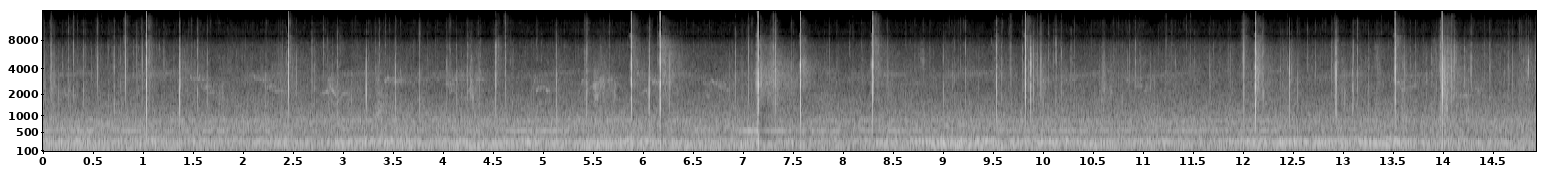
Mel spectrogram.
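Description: Wood bonfire crackling, with irregular sharp pops and snaps from the burning logs over a steady low rushing noise.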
